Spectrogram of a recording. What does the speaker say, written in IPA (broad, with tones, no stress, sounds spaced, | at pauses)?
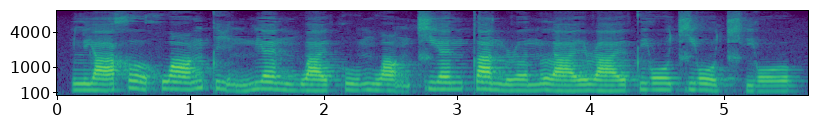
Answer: l j ä˨˦ x ɤ˥˨ x w ɑ˨˦ ŋ t̪ ḭ˨˩ n m j ɛ˥˨ n m w a˨˦ ɪ̯ k u˨˦ n̪ w ɑ̰˨˩ ŋ t͡ɕ j ɛ˦ n t̪ a˥˨ n ɻ ə˨˦ n l a˨˦ ɪ̯ ɻ a˨˦ ɪ̯ t̪ j o˦ ʊ̯ t͡ɕ j o˥˨ ʊ̯ t͡ɕʰ j o˦ ʊ̯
